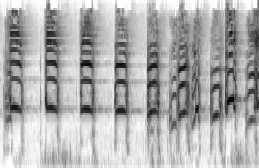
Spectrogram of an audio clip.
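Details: Red-legged seriema pair of the Brazilian cerrado duetting: loud, ringing yelps repeated about twice a second, overlapping and speeding up as the second bird joins in.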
